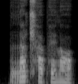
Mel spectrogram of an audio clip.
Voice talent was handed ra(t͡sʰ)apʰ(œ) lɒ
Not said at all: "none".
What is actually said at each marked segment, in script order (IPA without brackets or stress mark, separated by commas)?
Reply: ʈ͡ʂʰ, ɛ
